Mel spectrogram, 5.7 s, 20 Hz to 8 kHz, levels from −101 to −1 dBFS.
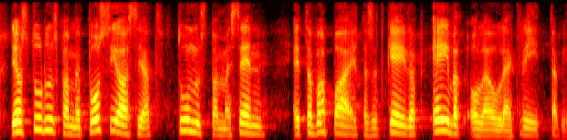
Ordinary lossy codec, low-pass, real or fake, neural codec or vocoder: none; 7.2 kHz; fake; codec, 24 kHz, 0.9 kbps, WavTokenizer, medium speech release version 1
